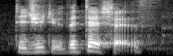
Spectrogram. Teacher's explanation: african-american speakers may be more likely to ask a yes no question with a level tone or a falling tone for white speakers we expect a rising tone in questions like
